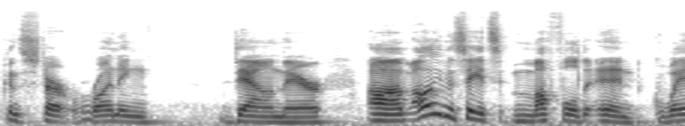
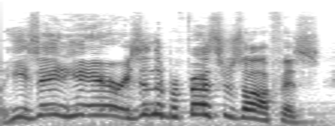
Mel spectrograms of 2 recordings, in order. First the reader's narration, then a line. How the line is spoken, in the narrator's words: you hear yell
